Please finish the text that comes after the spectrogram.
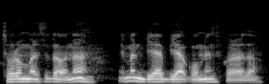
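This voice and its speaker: A man's voice: medium pitch, racing, gravelly, no room sound. A man on a casual, confrontational phone call, scolding and accusing insistently. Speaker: prank caller.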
